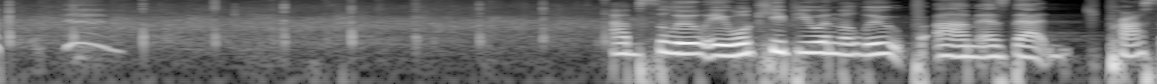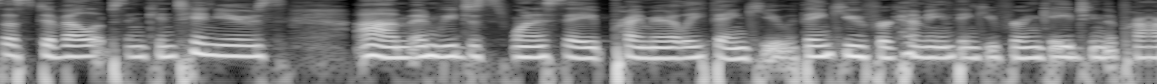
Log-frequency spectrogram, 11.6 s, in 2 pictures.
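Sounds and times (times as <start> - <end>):
scattered audience hand claps: 0.0 - 3.4
speech: 3.1 - 11.5.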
